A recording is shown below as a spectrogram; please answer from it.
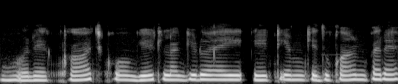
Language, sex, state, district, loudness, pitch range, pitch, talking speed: Rajasthani, female, Rajasthan, Nagaur, -13 LUFS, 205-220 Hz, 215 Hz, 195 wpm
